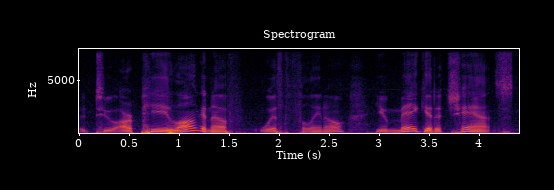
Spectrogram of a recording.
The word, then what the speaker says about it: Phenelo: I didn't want to just copy a name, so I added an H to it to make it Felino. Pronounced Felino, to make it more original and unique and my own.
